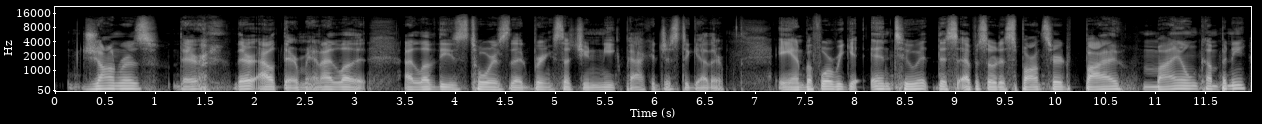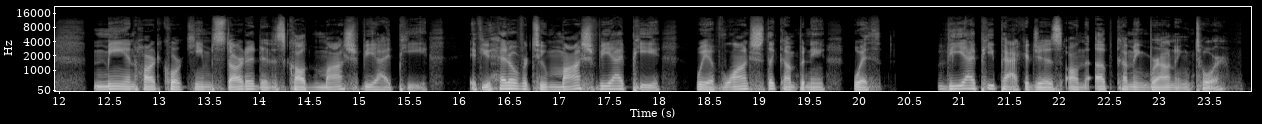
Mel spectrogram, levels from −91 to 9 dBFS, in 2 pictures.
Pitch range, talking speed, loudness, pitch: 100-120 Hz, 160 wpm, -22 LUFS, 110 Hz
